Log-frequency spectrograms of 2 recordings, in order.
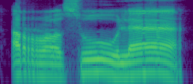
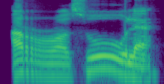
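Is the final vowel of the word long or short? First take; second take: long; short. First: The final vowel is held long. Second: The final vowel is kept short. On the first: The reciter stops on this word. "Ketika kita waqaf pada kata ini, ar-rasula, maka dibaca dengan dua harakat" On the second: The reciter continues without stopping. "Ketika wasal pendek"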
